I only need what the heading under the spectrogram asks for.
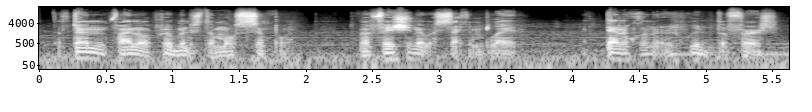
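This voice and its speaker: A man with a gravelly voice doing a theatrical, deliberate dramatic reading as a let's play host, sometimes stumbling over words. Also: a bass voice, lively intonation. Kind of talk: dramatic reading of video game journal pages. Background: music.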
